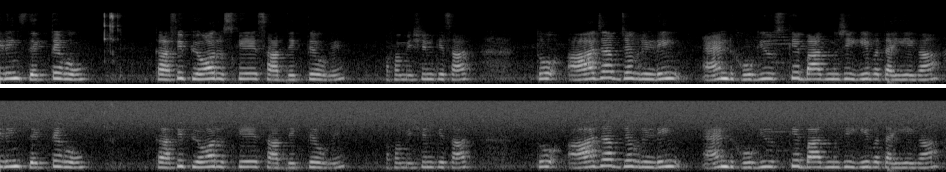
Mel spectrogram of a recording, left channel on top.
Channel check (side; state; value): right; noise; hiss, 6 dB below the sound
